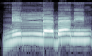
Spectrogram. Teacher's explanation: اسی طرح من لبن، یہاں پر نون ساکن ہے اور نون ساکن کے بعد لام آیا ہوا ہے اور لام حروف لر میں سے ہیں، یعنی یرملون میں پھر جو لر ہیں وہ ہیں، لہذا یہاں پر ادغام تو ہوگا لیکن غنہ نہیں ہوگا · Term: ادغام بلا غنہ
